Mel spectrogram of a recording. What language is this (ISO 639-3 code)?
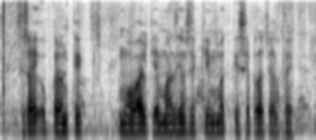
mag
